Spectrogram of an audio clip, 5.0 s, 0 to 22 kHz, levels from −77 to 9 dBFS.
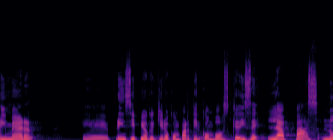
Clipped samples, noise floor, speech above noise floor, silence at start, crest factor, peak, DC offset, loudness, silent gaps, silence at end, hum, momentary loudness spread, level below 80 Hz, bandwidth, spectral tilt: under 0.1%; -69 dBFS; 37 dB; 0 s; 18 dB; -14 dBFS; under 0.1%; -33 LUFS; none; 0 s; none; 10 LU; -54 dBFS; 14 kHz; -5 dB/octave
